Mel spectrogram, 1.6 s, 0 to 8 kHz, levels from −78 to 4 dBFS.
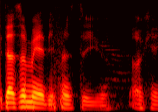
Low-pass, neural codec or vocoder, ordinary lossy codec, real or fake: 7.2 kHz; none; none; real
